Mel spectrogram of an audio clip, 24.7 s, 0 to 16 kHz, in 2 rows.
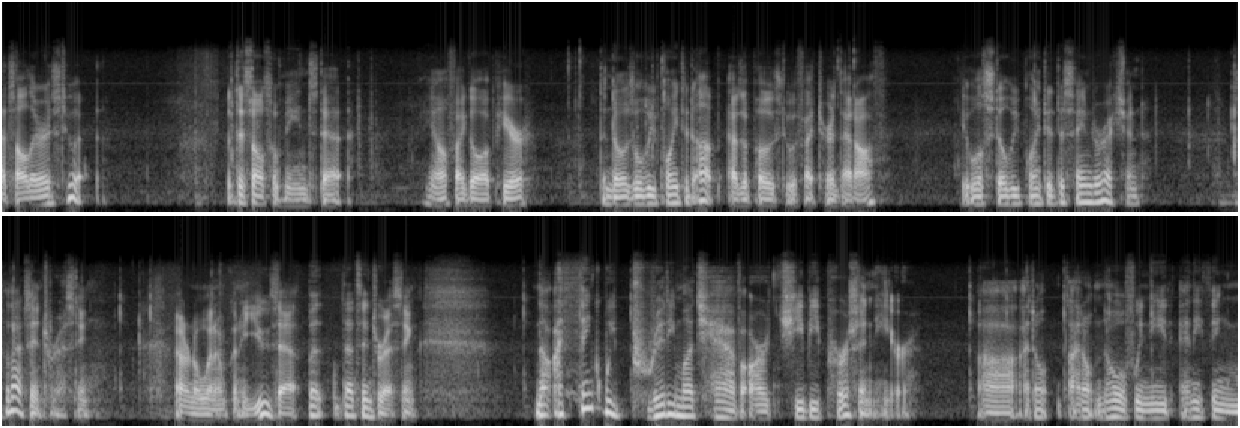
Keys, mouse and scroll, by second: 2.3 right click, 2.3 KP_3, 3.6 g, 5.7 click, 6.2 middle click, 8.3 click, 9.8 middle click, 12.3 ctrl+z, 12.7 ctrl+z, 13.6 middle click, 14.5 KP_1, 17.0 KP_1, 17.1 scroll down 1, 17.6 middle click, 19.5-20.0 middle drag, 20.4-22.1 middle drag, 22.6-24.1 middle drag.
